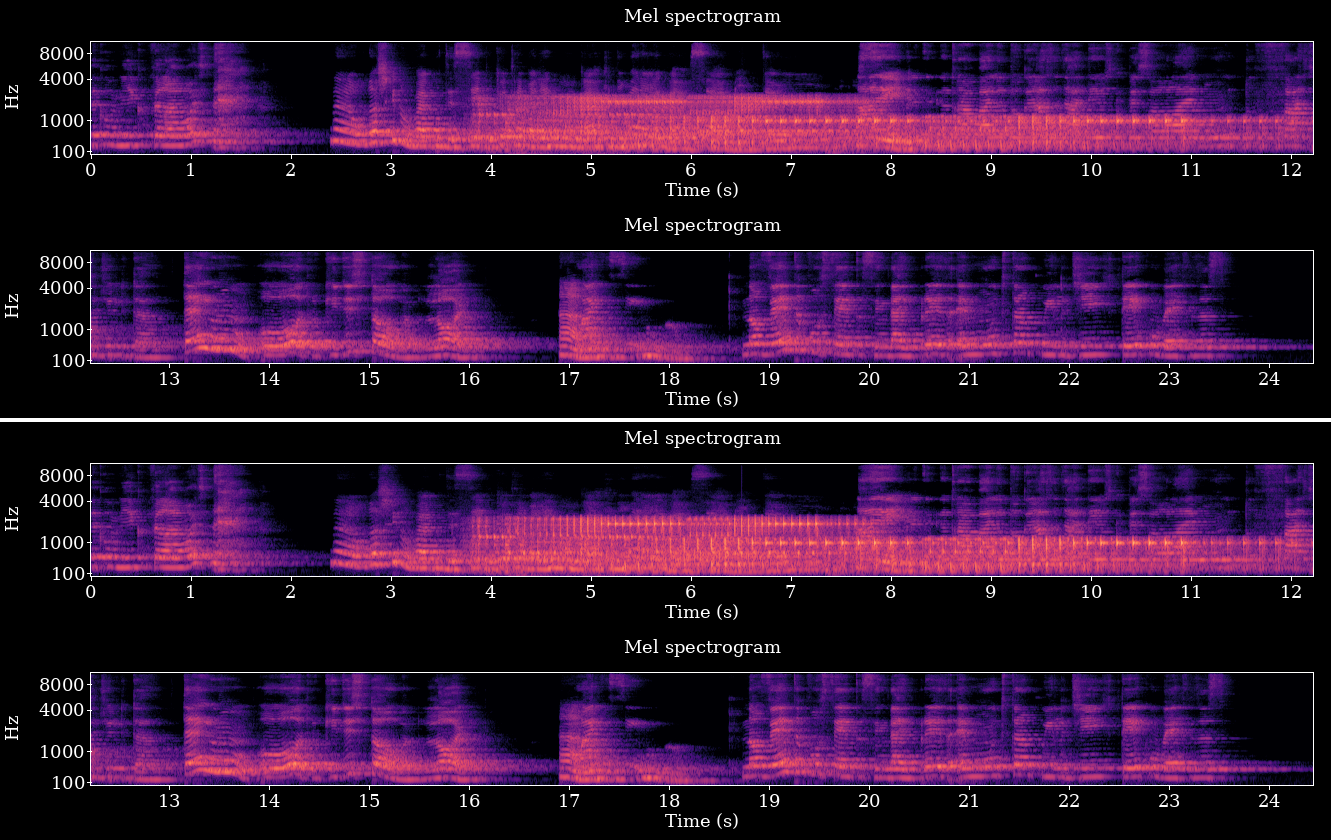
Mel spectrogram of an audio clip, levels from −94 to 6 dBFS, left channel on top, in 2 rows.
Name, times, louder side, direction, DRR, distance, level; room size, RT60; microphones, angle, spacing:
voice 1, 0.0-1.6 7.7-16.1 17.0-17.3 17.6-17.9 18.7-23.5, right 1 dB, 15° right, -2 dB, 0.8 m, -34 dB
voice 2, 2.4-8.2 16.9-17.4 17.7-18.2, left 1 dB, 35° left, 1 dB, 0.9 m, -32 dB
sound 1, 3.8-12.3, right 4 dB, 40° right, 0.4 m, -25 dB
8.0 x 4.2 x 3.2 m, 1.4 s
head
